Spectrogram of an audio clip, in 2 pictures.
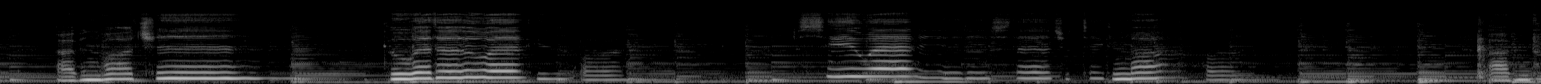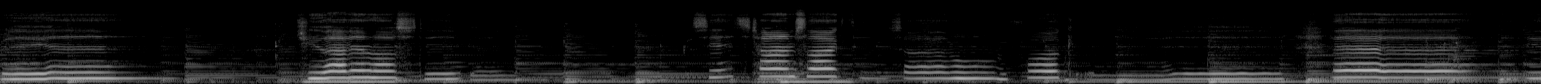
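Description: A woman singing a song over her own acoustic guitar, live. The guitar plays throughout, and the voice comes in separate sung phrases with short gaps between them.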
